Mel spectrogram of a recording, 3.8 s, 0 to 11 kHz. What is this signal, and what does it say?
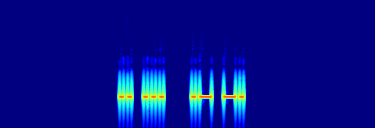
Morse code, heard as a keyed tone, about 30 wpm, 700 Hz. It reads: IS AN
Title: Sets of 2 Words 30wpm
